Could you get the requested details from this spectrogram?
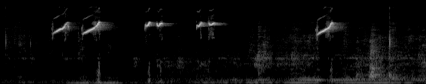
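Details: Brown-throated sunbird in full voice outside its cage, a tutor bird for song training: a quick run of high rising whistles and clipped doubled notes, then one more upslur amid faint low background noise.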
